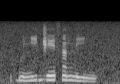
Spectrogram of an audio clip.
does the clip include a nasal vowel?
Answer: yes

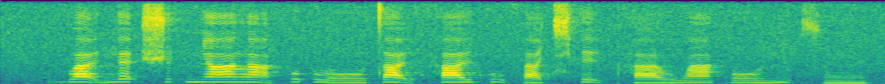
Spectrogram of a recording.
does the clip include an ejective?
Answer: no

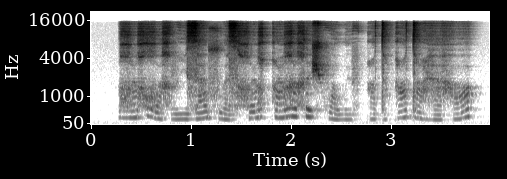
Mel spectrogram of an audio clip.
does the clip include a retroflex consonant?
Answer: no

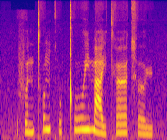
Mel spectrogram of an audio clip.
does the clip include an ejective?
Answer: no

